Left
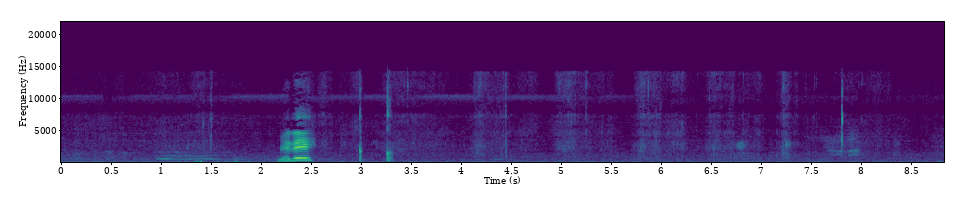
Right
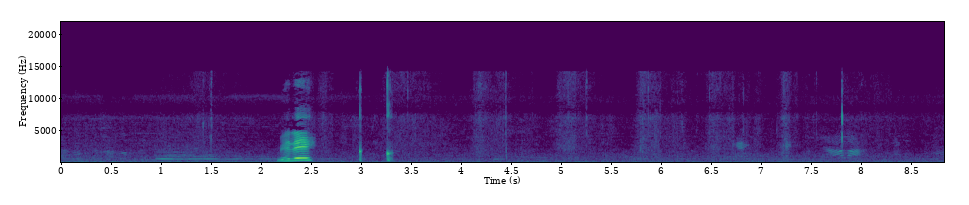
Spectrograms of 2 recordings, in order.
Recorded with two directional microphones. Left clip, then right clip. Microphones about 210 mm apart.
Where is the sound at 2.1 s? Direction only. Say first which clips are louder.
Left 1 dB; centre (ahead or behind).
